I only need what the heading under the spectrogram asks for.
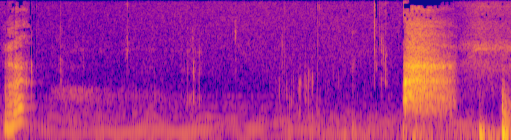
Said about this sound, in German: Mal kurz einen Schluck Tee trinken.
